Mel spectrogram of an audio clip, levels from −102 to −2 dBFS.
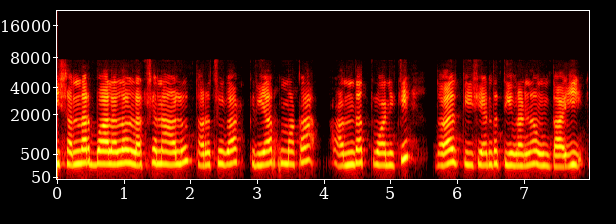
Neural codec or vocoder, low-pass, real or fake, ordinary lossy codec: codec, 16 kHz, 4.8 kbps, FACodec; none; fake; none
